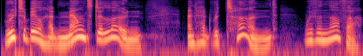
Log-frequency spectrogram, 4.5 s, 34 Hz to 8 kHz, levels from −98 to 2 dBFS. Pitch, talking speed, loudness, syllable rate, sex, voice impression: 145 Hz, 120 wpm, -19 LUFS, 5.6 syllables/s, male, masculine, middle-aged, tensed, powerful, clear, fluent, cool, intellectual, mature, slightly friendly, wild, lively, slightly intense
